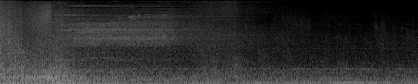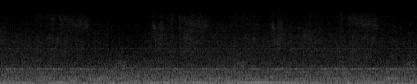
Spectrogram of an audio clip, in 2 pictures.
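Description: A triumphant game fanfare swells and then settles into a quiet, steady hum of music.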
